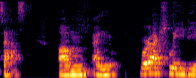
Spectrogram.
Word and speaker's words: SAS: pronounced uh you know it's spelled sas but pronounced sas um and we're actually the number one advanced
